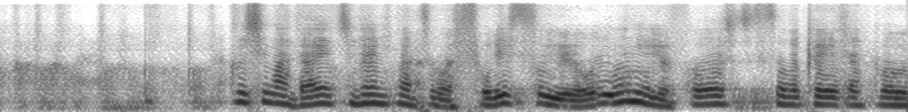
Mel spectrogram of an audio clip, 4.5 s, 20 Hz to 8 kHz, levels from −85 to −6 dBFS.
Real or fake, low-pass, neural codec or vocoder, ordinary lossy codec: fake; 7.2 kHz; codec, 16 kHz, 0.5 kbps, FreqCodec, smaller model; none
